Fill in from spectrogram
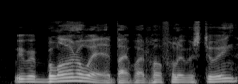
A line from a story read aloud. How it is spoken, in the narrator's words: Phillips says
